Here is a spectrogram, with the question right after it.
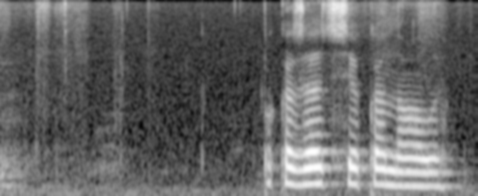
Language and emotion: Russian, neutral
